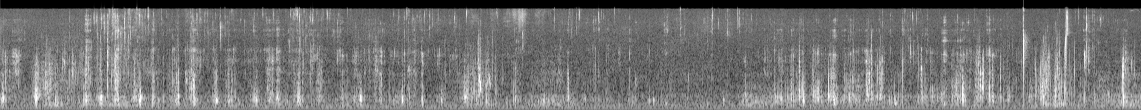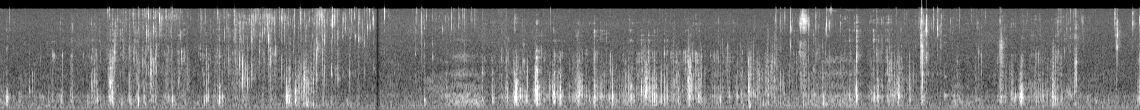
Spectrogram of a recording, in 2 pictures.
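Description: Close-miked mouth sounds of spaghetti in tomato cream sauce being sucked in and chewed: many short wet clicks and smacks coming in clusters.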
